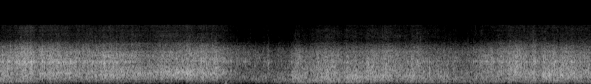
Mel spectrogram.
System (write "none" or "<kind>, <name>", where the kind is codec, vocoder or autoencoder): none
